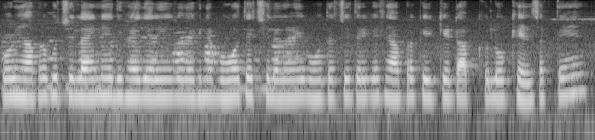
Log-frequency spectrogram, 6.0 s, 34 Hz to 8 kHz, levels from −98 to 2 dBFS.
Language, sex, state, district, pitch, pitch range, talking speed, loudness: Hindi, male, Haryana, Jhajjar, 180 Hz, 175-185 Hz, 290 wpm, -19 LUFS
